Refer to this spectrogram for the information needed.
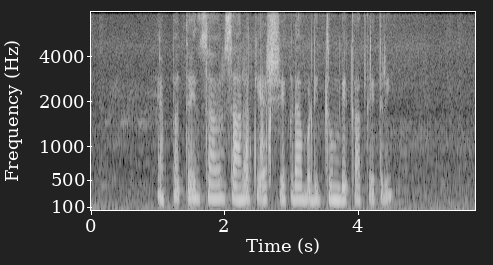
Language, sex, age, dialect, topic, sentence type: Kannada, female, 36-40, Dharwad Kannada, banking, question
